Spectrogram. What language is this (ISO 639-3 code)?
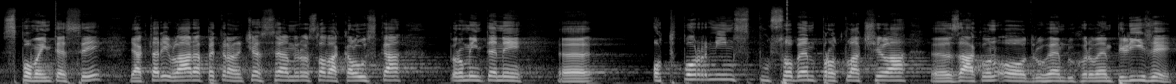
ces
